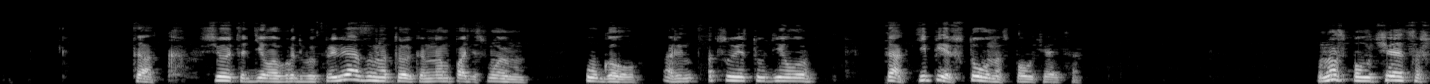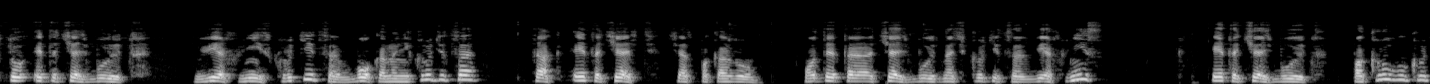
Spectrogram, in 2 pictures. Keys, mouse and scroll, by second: 3.9 KP_3, 8.4-10.4 middle drag, 14.3 middle click, 18.5-19.7 middle drag, 20.5 click, 21.8 click, 23.5 click, 26.3 click.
